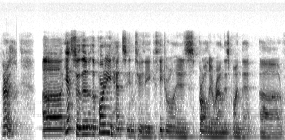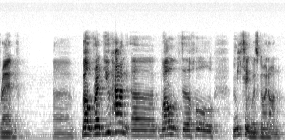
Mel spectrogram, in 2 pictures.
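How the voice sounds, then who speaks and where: A man running a tabletop game as game master, narrating in a halting, hesitant way. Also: on the high side, very animated, dull audio.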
